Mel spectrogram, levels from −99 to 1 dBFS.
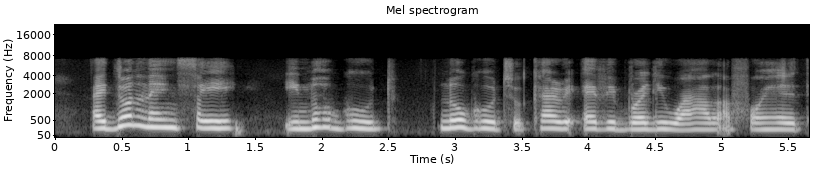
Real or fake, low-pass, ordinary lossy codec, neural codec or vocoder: fake; 7.2 kHz; none; codec, 16 kHz, 0.8 kbps, ZipCodec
